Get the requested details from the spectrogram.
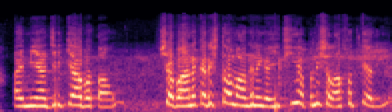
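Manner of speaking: tearful speech through sobs, crying. Asked by a man why she is crying, a woman answers: crying while talking. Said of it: "क्यों रो रही हो?".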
